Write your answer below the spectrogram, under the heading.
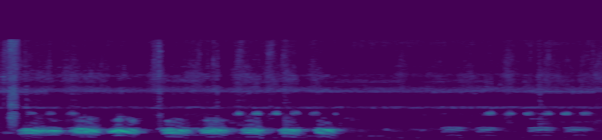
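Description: A crow cawing: a quick run of about nine loud caws in the first three seconds, then after a short pause a fainter run of about five caws.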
